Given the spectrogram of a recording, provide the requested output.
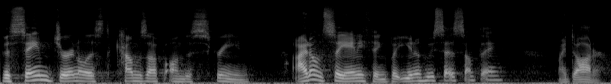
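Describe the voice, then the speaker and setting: The tone is animated. The pace is moderate. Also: man. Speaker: pastor. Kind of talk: sermon. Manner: loud.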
